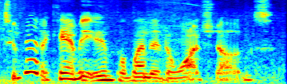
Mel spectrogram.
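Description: A man's voice: a little high, huge pitch swings, fairly quick. A man giving casual, enthusiastic and jokey commentary over game footage. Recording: voice-over with game music behind.

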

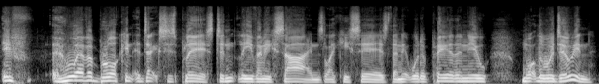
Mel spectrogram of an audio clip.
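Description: A man's voice: medium pitch, moderate pace, dry recording, lightly acted. A man playing a down-to-earth, matey local detective guesting on a podcast. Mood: pondering, casual. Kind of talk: conversational audio drama acting.

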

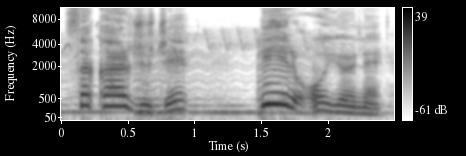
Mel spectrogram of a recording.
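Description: A woman tells a children's fairy tale at an unhurried pace. Her intonation rises and falls in a lively, expressive way, with prominent music playing behind her. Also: medium pitch. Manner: expressive, deliberate. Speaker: storyteller, narrator.

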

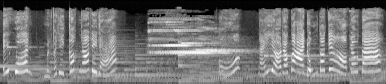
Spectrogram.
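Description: A well-mannered little animal kid in a children's cartoon. The voice is extremely high, earnest and childlike, with loud music behind it. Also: lively intonation, moderate pace, pauses often. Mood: curious, delighted. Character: polite, helpful little big-eared animal child. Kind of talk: Vietnamese children's cartoon dubbing.

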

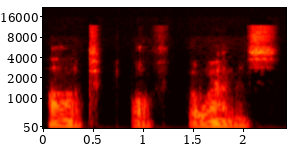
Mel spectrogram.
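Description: A man leading a guided meditation as a teacher, speaking gently in short phrases with long pauses. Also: deep voice, steady tone, husky, dry recording.

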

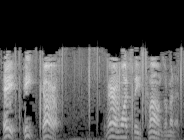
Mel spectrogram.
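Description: A man's voice: on the high side, big pitch swings, normal speed. An actor playing a sarcastic, bullying male police sergeant in an old-time radio drama. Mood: threatening. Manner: sarcastic, taunting. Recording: muffled old radio recording, faint noise.

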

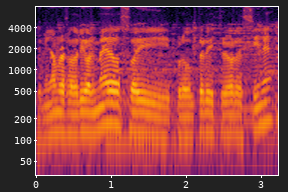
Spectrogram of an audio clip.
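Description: A man's voice: mid-range voice, brisk, darkish tone, lo-fi sound, faint music behind. A man, a film producer, speaking steadily in an outdoor interview with a few fillers. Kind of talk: interview talk.

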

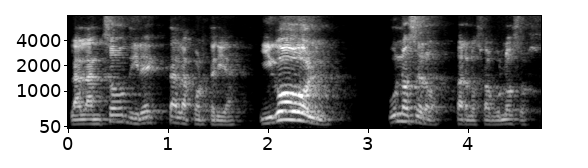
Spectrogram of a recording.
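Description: A young man in his twenties reading a children's story aloud, a little haltingly. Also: mid-range voice, lively intonation, warm tone. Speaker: soccer goalkeeper reading a children's book. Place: small room with blinds, indoors. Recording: roomy indoor webcam sound.

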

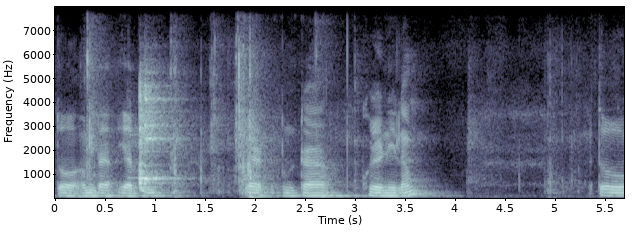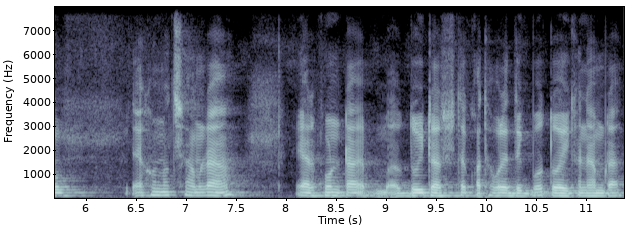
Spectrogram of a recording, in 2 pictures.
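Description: A man's voice: medium pitch, flat delivery, normal speed, pauses often. A man with a Bangladeshi accent giving an informal hands-on tutorial, explaining step by step, repeating himself and often checking that listeners follow. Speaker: product demonstrator. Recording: noticeable background noise, small clicks.

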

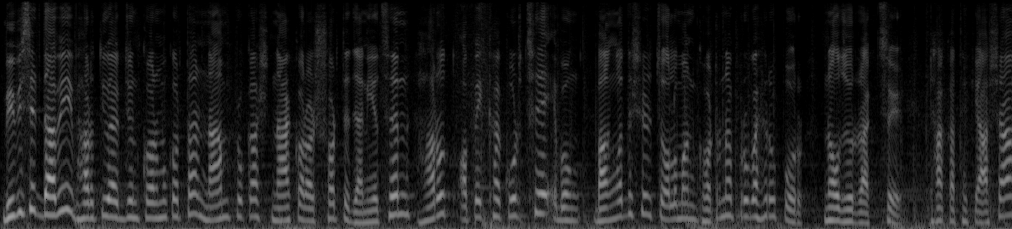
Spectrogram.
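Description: A man with a Bangladeshi accent narrating a scripted news report in a formal, measured manner. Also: sits high. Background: background music.

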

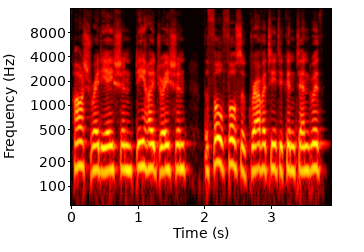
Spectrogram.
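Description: A man's voice: on the high side, flat delivery, fairly quick, pitched above the performer's own voice, natural voice. A man voicing an eager, earnest female scientist, an aquatic creature, in an audiobook. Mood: awed. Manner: earnest, wonder-struck, pleading. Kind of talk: audiobook character voice.

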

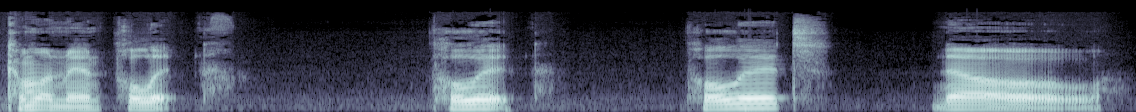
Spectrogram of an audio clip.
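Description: A man's voice: medium pitch, drawn-out words, gravelly, darkish tone, no echo. A man live-streaming a mobile strategy game, chatting casually and answering viewers in chat. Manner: chatty, reads and answers chat, rambling asides.

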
